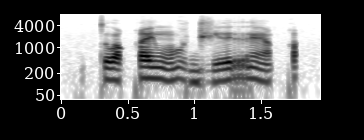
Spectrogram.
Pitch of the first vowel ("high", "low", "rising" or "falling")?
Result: low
